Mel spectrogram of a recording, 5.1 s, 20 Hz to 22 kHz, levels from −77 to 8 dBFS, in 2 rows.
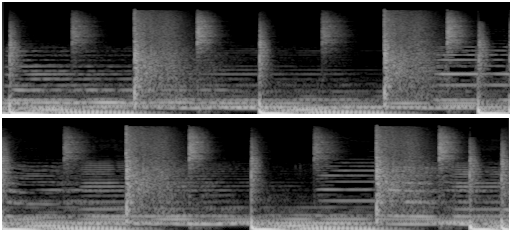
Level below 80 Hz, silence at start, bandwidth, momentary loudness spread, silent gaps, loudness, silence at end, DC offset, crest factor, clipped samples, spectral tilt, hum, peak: -16 dBFS; 0 s; 16.5 kHz; 4 LU; none; -18 LUFS; 0 s; under 0.1%; 14 dB; under 0.1%; -4.5 dB/octave; none; 0 dBFS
